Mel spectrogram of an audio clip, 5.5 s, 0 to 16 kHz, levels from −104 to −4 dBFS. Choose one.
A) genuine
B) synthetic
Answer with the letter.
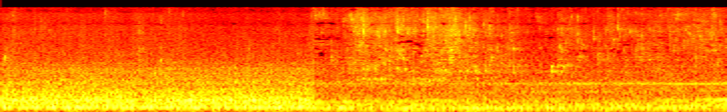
B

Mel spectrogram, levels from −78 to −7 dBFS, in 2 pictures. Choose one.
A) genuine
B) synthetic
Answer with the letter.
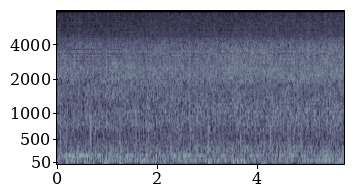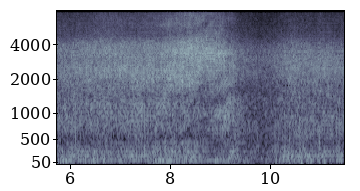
B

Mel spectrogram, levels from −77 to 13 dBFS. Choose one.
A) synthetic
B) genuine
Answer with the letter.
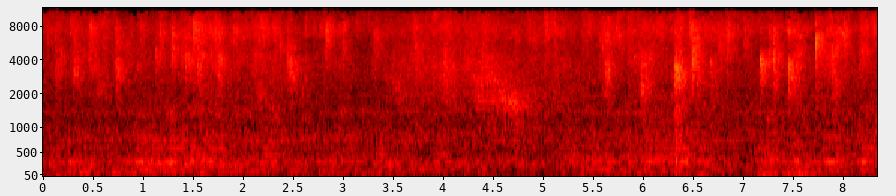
B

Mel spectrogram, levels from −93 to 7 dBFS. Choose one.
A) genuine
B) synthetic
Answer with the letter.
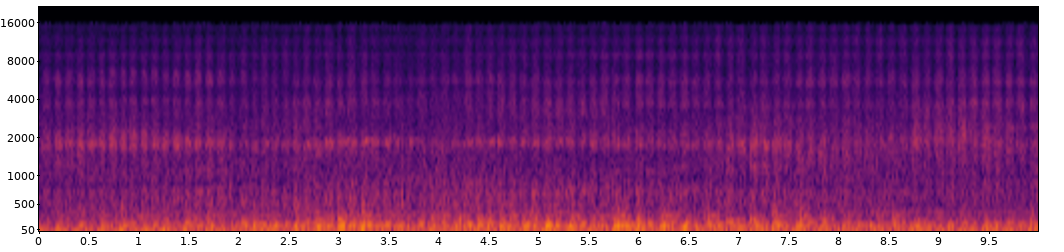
B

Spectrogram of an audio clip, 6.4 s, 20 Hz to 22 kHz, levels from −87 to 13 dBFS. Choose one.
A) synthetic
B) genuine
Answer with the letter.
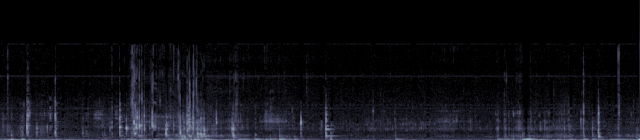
B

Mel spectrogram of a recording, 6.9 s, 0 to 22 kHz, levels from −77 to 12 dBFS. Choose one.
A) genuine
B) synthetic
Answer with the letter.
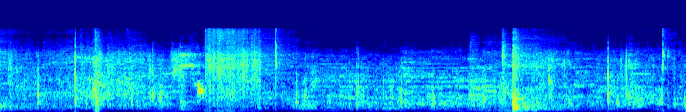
B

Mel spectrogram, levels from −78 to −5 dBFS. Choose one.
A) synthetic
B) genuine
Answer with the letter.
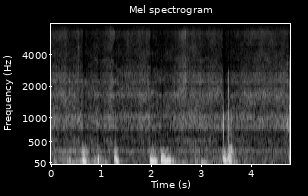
A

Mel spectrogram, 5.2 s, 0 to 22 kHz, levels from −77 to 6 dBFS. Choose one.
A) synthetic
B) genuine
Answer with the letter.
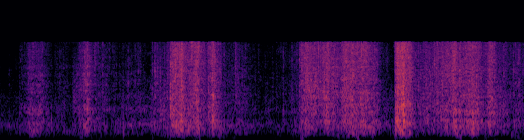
B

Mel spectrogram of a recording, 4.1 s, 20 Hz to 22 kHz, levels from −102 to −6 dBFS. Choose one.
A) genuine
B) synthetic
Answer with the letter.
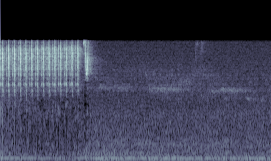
B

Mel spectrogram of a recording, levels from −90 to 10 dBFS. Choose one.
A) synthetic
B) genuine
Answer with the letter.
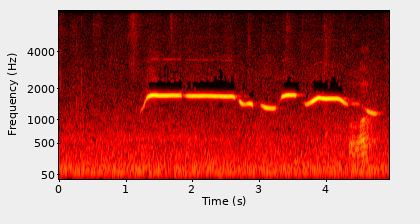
B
